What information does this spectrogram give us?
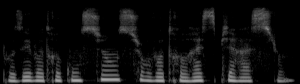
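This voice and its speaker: Slow, low-pitched woman guiding meditation. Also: dry recording, studio quality. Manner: calm, soothing, measured phrasing with pauses. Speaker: yoga nidra guide. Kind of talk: guided meditation, relaxation instruction.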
